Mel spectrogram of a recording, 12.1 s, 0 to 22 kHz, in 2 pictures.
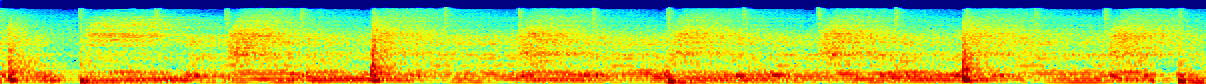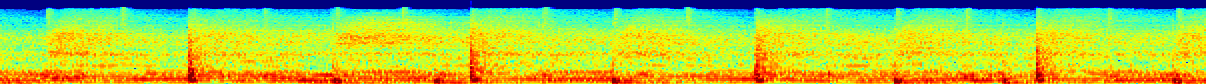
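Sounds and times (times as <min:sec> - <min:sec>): backing track with guitar: 0:00.0 - 0:12.0
drum kit playing: 0:00.0 - 0:12.0.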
